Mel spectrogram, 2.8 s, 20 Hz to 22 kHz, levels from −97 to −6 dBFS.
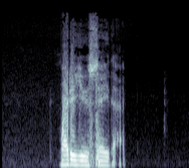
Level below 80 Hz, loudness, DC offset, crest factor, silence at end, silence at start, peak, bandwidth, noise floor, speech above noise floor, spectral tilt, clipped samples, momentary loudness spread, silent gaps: -48 dBFS; -14 LUFS; under 0.1%; 18 dB; 1 s; 0.9 s; 0 dBFS; 13.5 kHz; -76 dBFS; 63 dB; -7 dB/octave; under 0.1%; 14 LU; none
